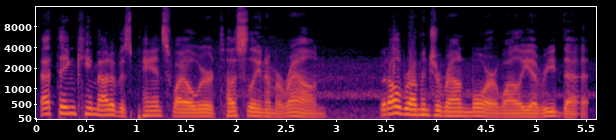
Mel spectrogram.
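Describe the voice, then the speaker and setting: A man's voice: mid-range voice, lively intonation, brisk, a little mellow, clear, resonant tone, close to an everyday voice. A man voicing a small, crude, greedy male cougar scout with a matter-of-fact manner in a visual novel. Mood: grumbling.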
